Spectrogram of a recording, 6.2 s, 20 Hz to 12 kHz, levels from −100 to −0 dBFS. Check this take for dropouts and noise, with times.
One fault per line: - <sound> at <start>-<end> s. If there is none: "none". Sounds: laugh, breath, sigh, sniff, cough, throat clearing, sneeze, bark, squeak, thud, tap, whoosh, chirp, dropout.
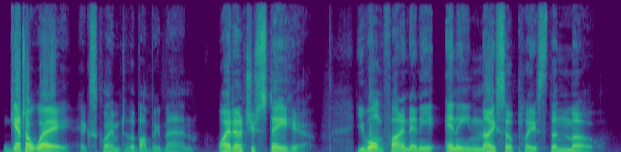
none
